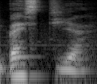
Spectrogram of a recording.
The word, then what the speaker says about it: Bestie: all of them, but many of them are pronounced simply separated. And those words are, for example, die Familie, die Lilie, die Studie, die Bestie. So you don't make a long E, you pronounce it separated.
